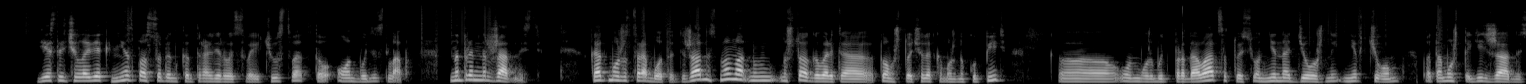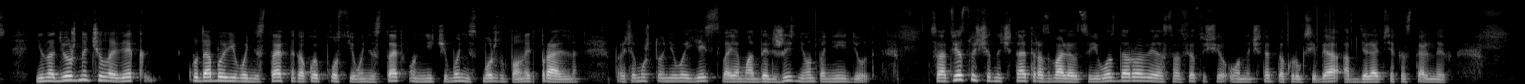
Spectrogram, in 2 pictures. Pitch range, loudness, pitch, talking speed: 135-170 Hz, -24 LUFS, 150 Hz, 165 wpm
